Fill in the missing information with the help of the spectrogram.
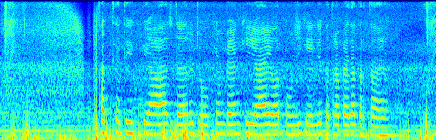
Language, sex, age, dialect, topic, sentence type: Hindi, female, 18-24, Kanauji Braj Bhasha, banking, statement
